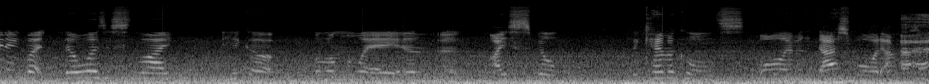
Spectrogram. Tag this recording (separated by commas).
Speech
